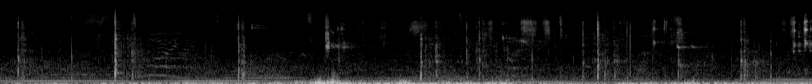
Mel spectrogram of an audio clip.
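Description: Tennis shoes squeak and patter on a hard court.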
